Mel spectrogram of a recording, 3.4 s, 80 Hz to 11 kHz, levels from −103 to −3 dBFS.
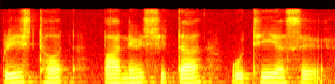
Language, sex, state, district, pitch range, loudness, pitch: Assamese, male, Assam, Sonitpur, 130-140 Hz, -18 LUFS, 135 Hz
